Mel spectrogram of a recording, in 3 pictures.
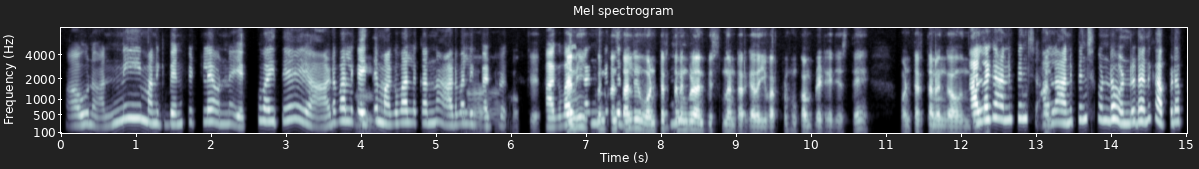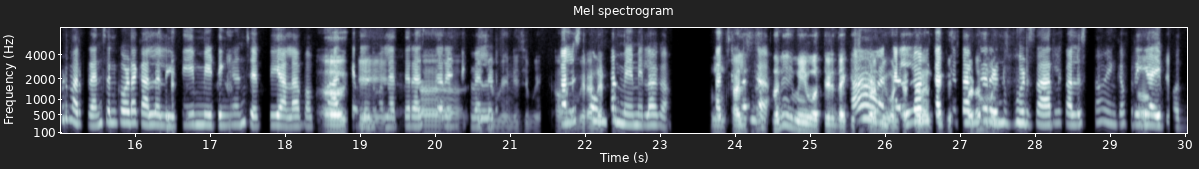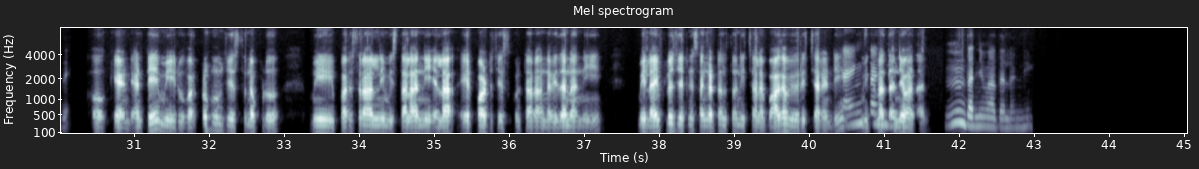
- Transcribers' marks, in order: in English: "వర్క్ ఫ్రమ్ హోమ్ కంప్లీట్‌గా"; laughing while speaking: "ఉండడానికి"; in English: "ఫ్రెండ్స్‌ని"; chuckle; in English: "టీమ్ మీటింగ్"; in English: "రెస్టారెంట్‌కి"; distorted speech; static; laughing while speaking: "రెండు మూడు సార్లు"; in English: "ఫ్రీ"; in English: "వర్క్ ఫ్రమ్ హోమ్"; other background noise; in English: "లైఫ్‌లో"
- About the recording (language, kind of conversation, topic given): Telugu, podcast, మీ ఇంట్లో పనికి సరిపోయే స్థలాన్ని మీరు శ్రద్ధగా ఎలా సర్దుబాటు చేసుకుంటారు?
